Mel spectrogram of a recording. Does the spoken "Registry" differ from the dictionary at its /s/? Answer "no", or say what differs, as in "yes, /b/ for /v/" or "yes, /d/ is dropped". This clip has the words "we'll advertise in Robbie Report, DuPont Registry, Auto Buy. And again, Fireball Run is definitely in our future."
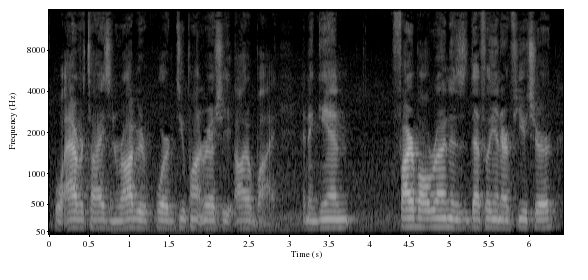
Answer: yes, /s/ is dropped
